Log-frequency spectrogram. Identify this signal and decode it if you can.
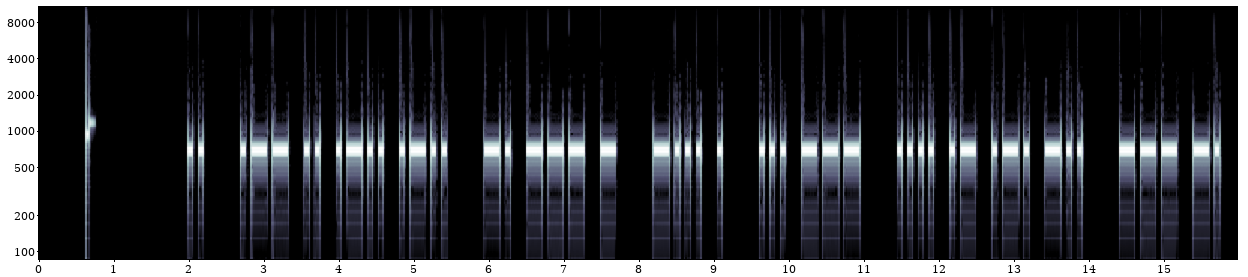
Morse code, heard as a keyed tone, about 17 wpm, 700 Hz. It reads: I WILL NOT BE SO HARD ON
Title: Sentences from Top 1000 Words - Review Part 1 - 17wpm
